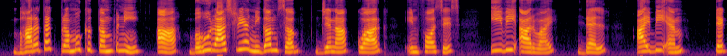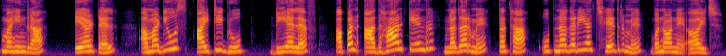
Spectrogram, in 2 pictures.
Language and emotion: Maithili, neutral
